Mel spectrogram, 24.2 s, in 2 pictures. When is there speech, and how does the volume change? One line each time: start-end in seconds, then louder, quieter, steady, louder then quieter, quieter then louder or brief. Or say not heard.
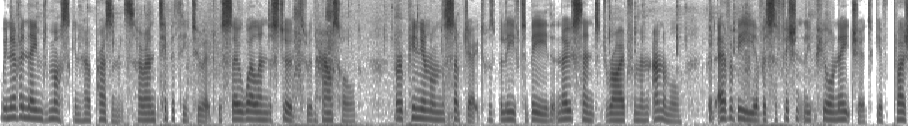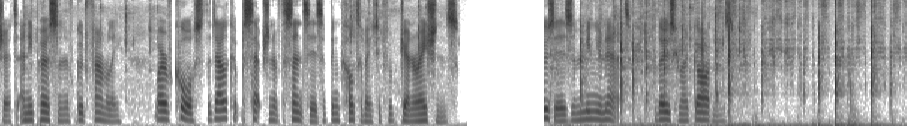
0.0-18.4 steady
19.4-21.9 brief.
